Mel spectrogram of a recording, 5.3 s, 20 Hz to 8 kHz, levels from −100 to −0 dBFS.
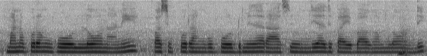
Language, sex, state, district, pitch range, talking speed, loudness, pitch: Telugu, female, Telangana, Mahabubabad, 170-185 Hz, 155 wpm, -16 LUFS, 180 Hz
